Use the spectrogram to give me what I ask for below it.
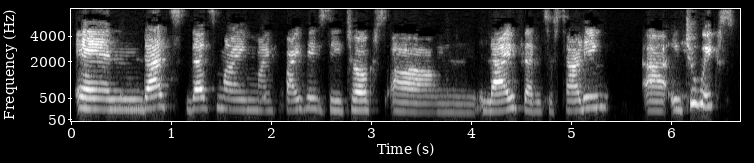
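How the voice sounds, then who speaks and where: A woman with a slightly high, somewhat bright voice speaks slowly as a guest on a video-call interview. She hosts a wellness retreat and describes her program earnestly and passionately. The recording is rough but has no room sound.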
